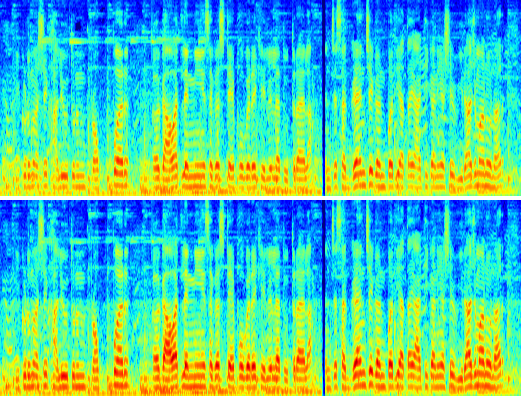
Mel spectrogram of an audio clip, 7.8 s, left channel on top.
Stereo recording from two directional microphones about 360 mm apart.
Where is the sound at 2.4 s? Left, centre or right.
Centre.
